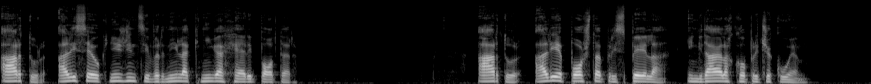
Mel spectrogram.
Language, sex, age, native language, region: Slovenian, male, 30-49, Slovenian, Central Slovenia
